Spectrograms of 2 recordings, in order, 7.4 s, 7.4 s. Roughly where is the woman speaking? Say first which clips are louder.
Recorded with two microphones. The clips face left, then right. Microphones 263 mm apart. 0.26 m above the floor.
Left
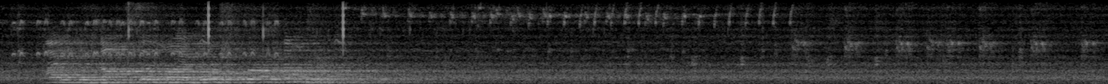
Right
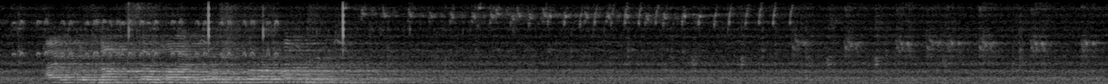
Right 1 dB; left.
